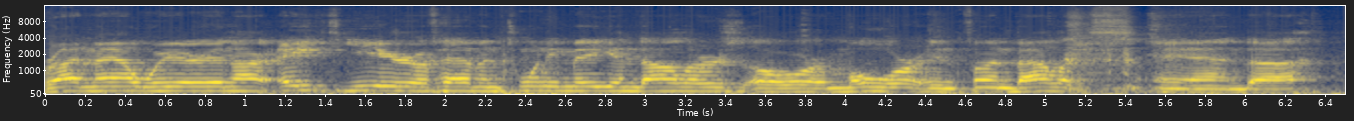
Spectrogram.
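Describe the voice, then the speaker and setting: Over noticeable background noise and audible room echo, a high-pitched man with a Southern US accent speaks at a fairly slow pace with very even loudness. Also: fairly even intonation, hardly any pauses. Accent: Southern US (Georgia). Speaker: county government leader. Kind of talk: public speech. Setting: luncheon meeting with audience. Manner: unscripted, halting with fillers.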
